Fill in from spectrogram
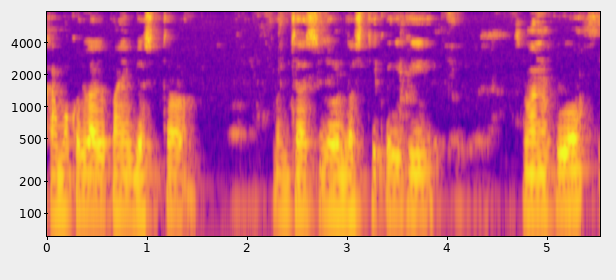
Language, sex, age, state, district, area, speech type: Odia, male, 18-30, Odisha, Nuapada, urban, spontaneous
